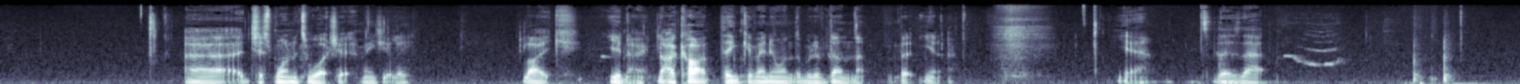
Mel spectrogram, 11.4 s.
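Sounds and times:
speech: 0:01.4 - 0:03.2, 0:03.9 - 0:07.8, 0:08.4 - 0:09.6
dog yelping while playing: 0:09.6 - 0:10.2.

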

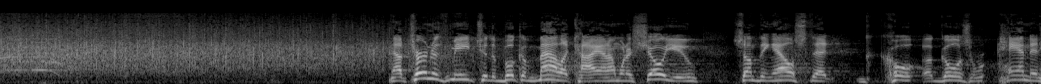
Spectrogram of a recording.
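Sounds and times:
audience clapping: 0:00.0 - 0:04.5
speech: 0:03.9 - 0:10.4.

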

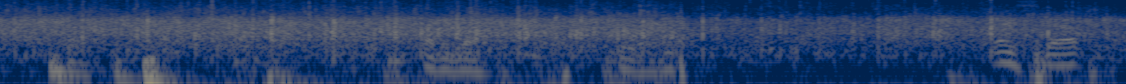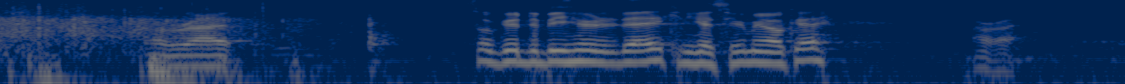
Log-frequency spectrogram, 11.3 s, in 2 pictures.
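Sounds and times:
audience applause welcoming a guest speaker: 0:00.0 - 0:07.3
speech: 0:05.1 - 0:05.7, 0:06.4 - 0:07.0, 0:08.0 - 0:10.8.

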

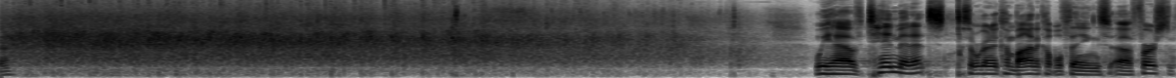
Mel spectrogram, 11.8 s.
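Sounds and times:
audience applause: 0:00.0 - 0:07.6
speech: 0:08.2 - 0:11.7.

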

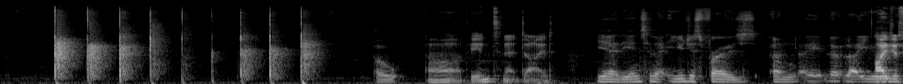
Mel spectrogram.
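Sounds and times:
one person clapping hands: 0:00.5 - 0:03.3
speech: 0:03.8 - 0:09.0.

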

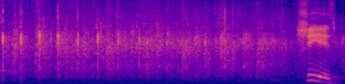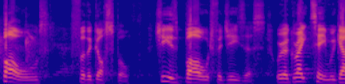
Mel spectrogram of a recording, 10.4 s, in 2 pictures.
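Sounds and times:
audience applause: 0:00.0 - 0:05.8
speech: 0:04.6 - 0:10.3.

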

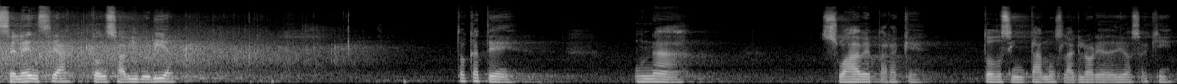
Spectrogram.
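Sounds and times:
audience applause: 0:00.0 - 0:03.8
speech: 0:00.1 - 0:01.9, 0:04.6 - 0:05.3, 0:06.4 - 0:07.0, 0:08.2 - 0:11.7.

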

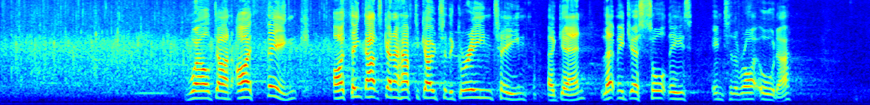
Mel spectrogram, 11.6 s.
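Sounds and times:
children's applause: 0:00.0 - 0:06.2
speech: 0:02.5 - 0:10.6.

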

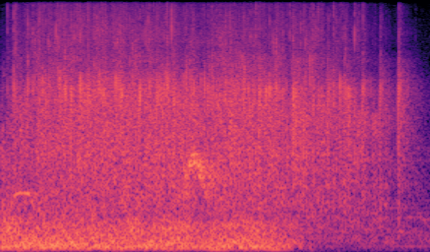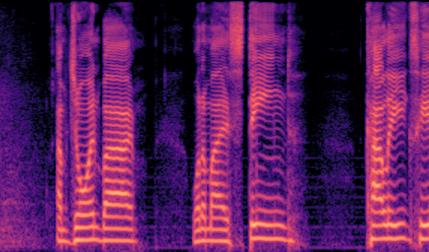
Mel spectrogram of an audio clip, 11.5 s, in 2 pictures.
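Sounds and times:
hand claps: 0:00.0 - 0:05.6
speech: 0:06.5 - 0:07.6, 0:08.3 - 0:09.7, 0:10.6 - 0:11.4.

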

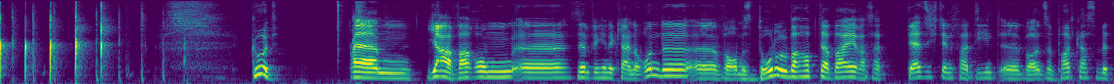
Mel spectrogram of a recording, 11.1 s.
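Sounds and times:
hand clapping: 0:00.0 - 0:02.0
speech: 0:02.6 - 0:02.9, 0:03.5 - 0:11.1.

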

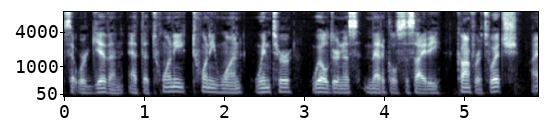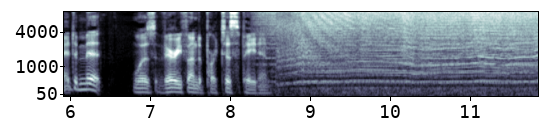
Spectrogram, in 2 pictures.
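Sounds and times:
speech: 0:00.0 - 0:08.7
drone buzzing in flight: 0:08.4 - 0:11.8.

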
